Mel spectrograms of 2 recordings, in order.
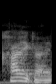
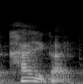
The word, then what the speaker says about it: kaigai: Now, if I take the kaigai and pronounce it in an English way, I get kaigai, right? Oh, what a kaigai, as in shy guy or something like that.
